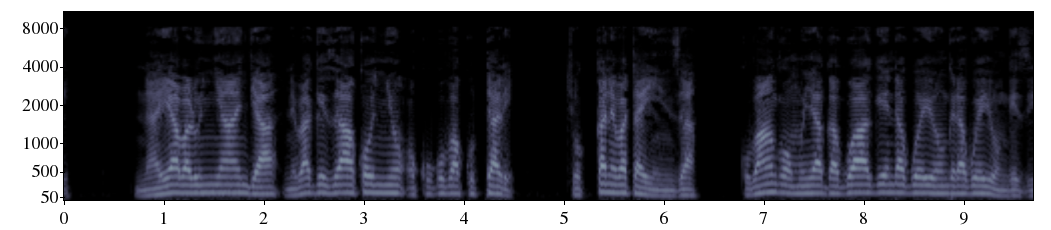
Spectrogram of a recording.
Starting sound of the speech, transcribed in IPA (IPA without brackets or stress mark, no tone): n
